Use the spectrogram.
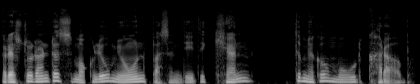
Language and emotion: Kashmiri, sad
